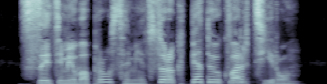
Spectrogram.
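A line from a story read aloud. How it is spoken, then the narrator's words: Snapping. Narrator (Russian): огрызнулась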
